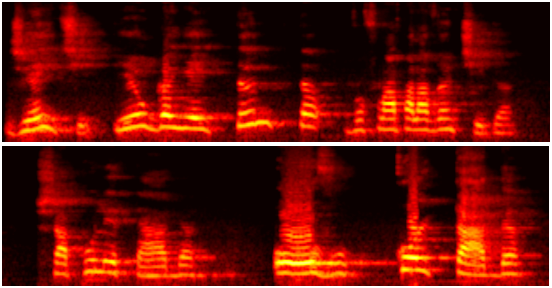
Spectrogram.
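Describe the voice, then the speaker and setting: Brief: high-pitched woman lecturer from Brazil, humorous storyteller. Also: takes it slowly, dark tone. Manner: storytelling with acted quotes and humor. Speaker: spiritist lecturer. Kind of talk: spiritist talk to a gathering. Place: spiritist center hall.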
